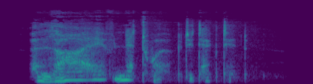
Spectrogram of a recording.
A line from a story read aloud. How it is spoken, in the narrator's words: whispered the link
